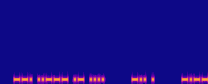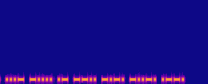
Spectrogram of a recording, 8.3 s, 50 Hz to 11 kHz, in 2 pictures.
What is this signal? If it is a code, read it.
Morse code, heard as a keyed tone, about 30 wpm, 700 Hz. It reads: G2AH DE YV6AZC/P
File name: UK MASTER QSOs TRAINING / 30WPM / UK MASTER QSOs 0022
